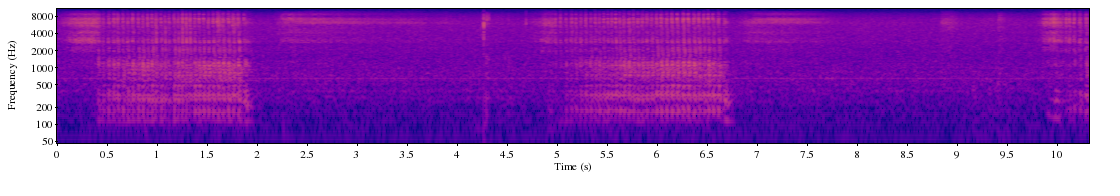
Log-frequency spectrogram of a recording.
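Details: Snoring in a sleeping French Bulldog on a couch: rattling snores on each breath, two long ones about five seconds apart with quiet gaps between.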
